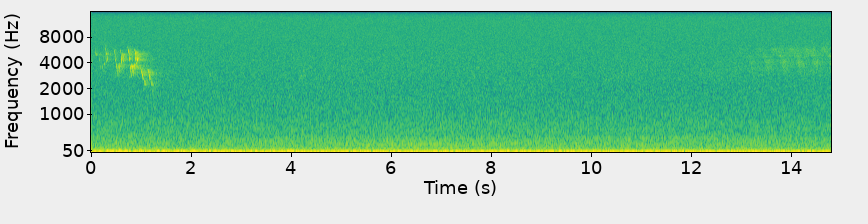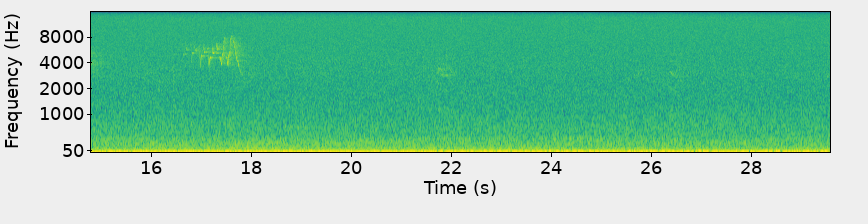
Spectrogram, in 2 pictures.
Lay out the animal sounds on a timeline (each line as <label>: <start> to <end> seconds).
Mourning Warbler (Geothlypis philadelphia): 0.0 to 1.5 seconds
Ovenbird (Seiurus aurocapilla): 13.3 to 15.2 seconds
Chestnut-sided Warbler (Setophaga pensylvanica): 16.4 to 18.1 seconds
Yellow-bellied Sapsucker (Sphyrapicus varius): 21.6 to 22.1 seconds
Yellow-bellied Sapsucker (Sphyrapicus varius): 26.2 to 26.7 seconds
